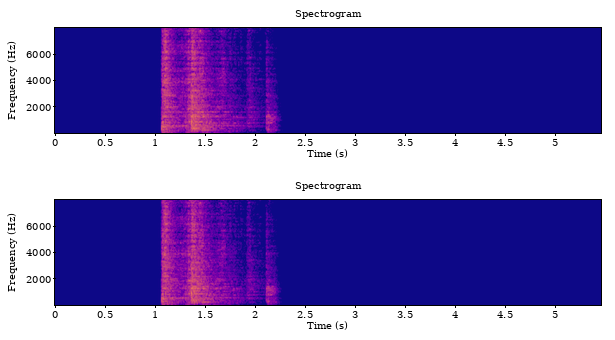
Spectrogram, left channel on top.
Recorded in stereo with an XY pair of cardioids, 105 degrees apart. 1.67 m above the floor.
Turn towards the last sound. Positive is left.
turn(degrees=0)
